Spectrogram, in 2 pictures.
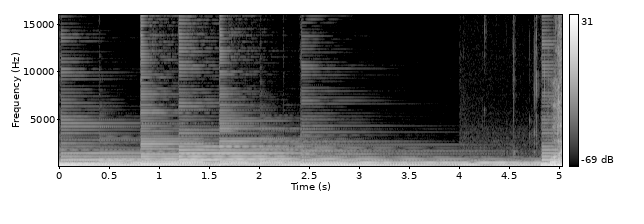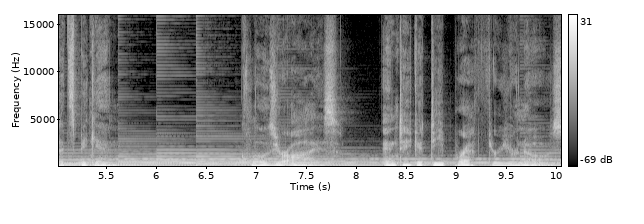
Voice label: love affirmations with music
